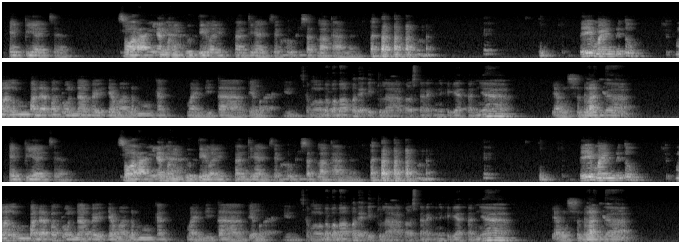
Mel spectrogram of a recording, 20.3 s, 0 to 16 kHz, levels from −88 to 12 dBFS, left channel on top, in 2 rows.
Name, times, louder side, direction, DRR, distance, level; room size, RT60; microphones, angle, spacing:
voice 1, 0.1-1.0 1.7-6.2 8.7-9.5 10.1-12.6 12.9-14.8 18.4-19.1 19.4-19.6, equal, 65° right, -3 dB, 3.2 m, -27 dB
voice 2, 1.8-2.7 4.2-4.6 6.2-6.4 7.2-7.3 13.9-14.2 14.7-17.8 18.9-19.6, equal, 15° right, 3 dB, 1.1 m, -33 dB
5.8 x 5.2 x 3.6 m, 0.36 s
head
